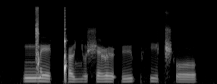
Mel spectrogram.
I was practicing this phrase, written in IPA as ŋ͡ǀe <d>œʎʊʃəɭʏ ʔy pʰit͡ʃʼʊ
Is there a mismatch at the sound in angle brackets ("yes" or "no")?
yes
